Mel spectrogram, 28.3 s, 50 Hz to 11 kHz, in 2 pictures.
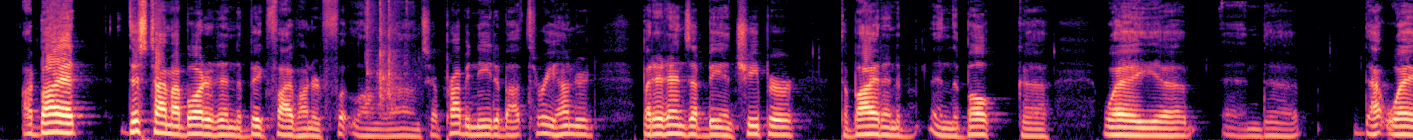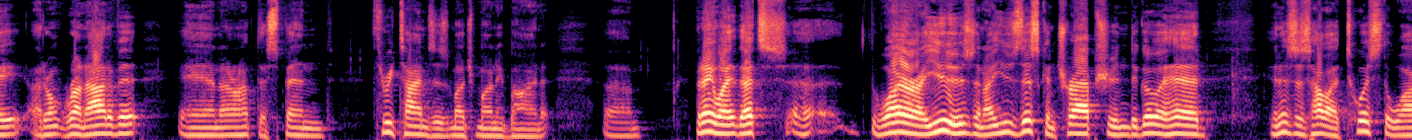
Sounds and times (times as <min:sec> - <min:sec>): Speech: 0:00.2 - 0:26.2, 0:26.8 - 0:28.2.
